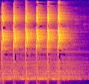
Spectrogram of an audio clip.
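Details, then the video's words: Lovebird giving six sharp, high, clipped chirps spaced about a quarter second apart, each fading quickly, ending in silence. "Lovebird Gacor Bagus buat pancingan"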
